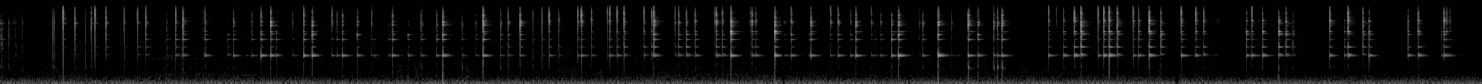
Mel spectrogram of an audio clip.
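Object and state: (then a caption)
Ceramic mug, tapped with fingernails. A blue and white, cup-sized ceramic mug shaped like a VW bus, hollow and empty, is held in both hands and tapped with long dark-painted nails. Quick, irregular clicks and taps fall in rapid bursts, each with a bright, glassy tone that dies away almost at once. The sound is mostly high and crisp, with very little low end.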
